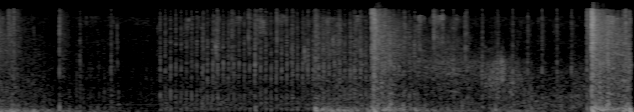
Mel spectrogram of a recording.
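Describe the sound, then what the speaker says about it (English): Battlefield combat in the Hell Let Loose video game rumbles with artillery fire. Bursts of gunfire and heavy booms rise over the low rumble, and sharp blasts land near the end, with faint voices mixed in. "That artillery just taking out the whole"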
